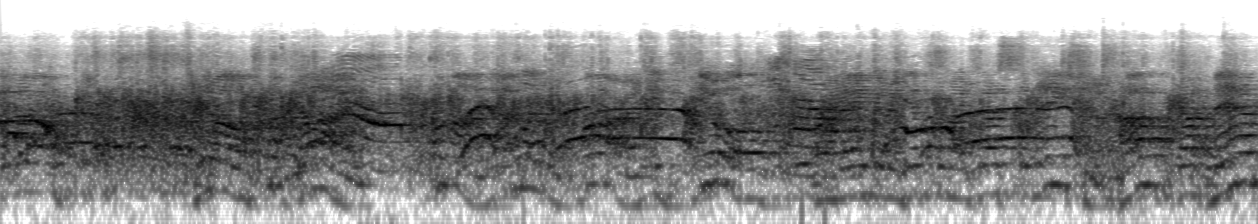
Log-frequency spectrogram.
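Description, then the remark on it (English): A comedy club audience applauds steadily for several seconds, a dense wash of clapping mixed with whoops and overlapping voices, fairly loud and sustained throughout. “You know, how about a round of applause on that stuff?”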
